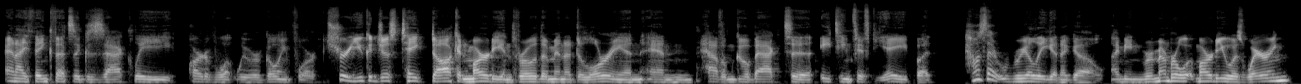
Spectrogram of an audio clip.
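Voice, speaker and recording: A man's voice: medium pitch, moderate pace, few pauses, sharp tone. Chatty man, producer of a podcast. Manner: enthusiastic, chatty, full of pop-culture comparisons. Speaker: producer and voice actor. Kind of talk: casual podcast chat.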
